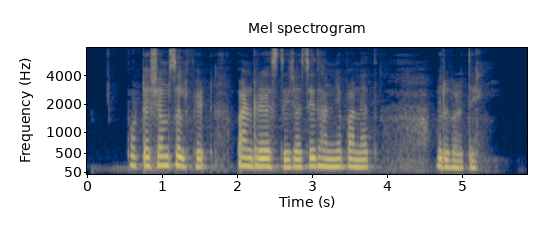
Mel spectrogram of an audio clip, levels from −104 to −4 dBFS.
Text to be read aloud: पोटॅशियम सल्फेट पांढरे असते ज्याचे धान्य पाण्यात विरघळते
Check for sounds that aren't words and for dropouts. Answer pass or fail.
pass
